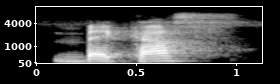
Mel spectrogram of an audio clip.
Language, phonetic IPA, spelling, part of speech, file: Polish, [ˈbɛkas], bekas, noun, LL-Q809 (pol)-bekas.wav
